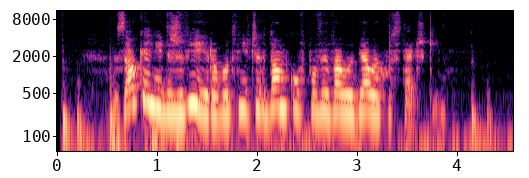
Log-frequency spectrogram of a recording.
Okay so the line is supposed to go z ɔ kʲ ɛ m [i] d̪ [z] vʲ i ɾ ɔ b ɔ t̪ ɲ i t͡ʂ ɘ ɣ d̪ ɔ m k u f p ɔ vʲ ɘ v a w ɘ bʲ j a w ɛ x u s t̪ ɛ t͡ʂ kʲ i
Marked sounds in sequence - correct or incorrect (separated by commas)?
correct, incorrect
